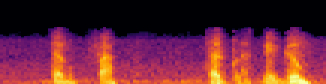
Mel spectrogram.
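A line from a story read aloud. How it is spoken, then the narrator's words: Muttering. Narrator (Vietnamese): Tiêu Phong lẩm bẩm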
